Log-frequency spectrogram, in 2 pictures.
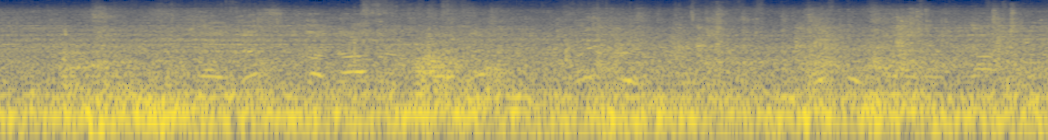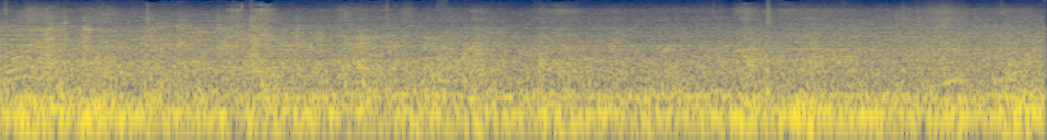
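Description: Freight train cars rolling past at speed: a steady rumble of steel wheels on the rails, with scattered clicks and clacks from the wheels passing over the rail joints.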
